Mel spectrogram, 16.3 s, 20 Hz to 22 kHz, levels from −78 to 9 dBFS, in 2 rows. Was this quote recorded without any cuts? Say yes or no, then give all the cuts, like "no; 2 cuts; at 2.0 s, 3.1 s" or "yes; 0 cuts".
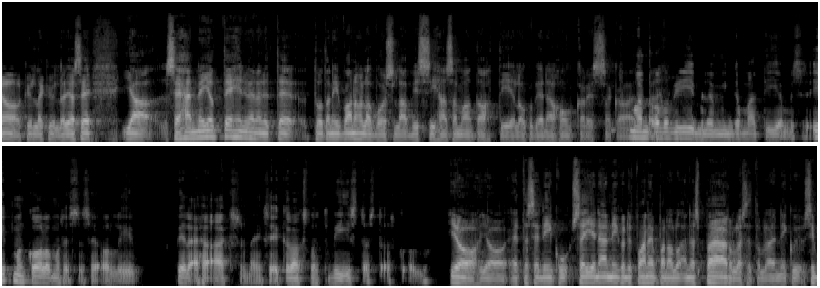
yes; 0 cuts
